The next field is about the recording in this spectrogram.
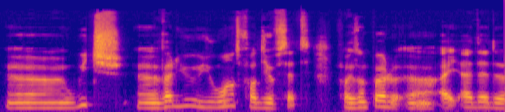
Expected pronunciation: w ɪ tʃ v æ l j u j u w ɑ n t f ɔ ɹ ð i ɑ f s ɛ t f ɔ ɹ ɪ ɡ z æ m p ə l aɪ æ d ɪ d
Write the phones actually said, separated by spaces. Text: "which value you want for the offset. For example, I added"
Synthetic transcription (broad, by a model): w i tʃ v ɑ l j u j u w ɑ t f ɔ ɹ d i ɑ f s ɛ t f ɔ ɹ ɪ ɡ z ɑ p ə l aɪ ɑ d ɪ d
